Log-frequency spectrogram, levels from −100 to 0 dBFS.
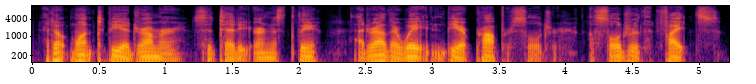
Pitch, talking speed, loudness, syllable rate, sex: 90 Hz, 240 wpm, -21 LUFS, 6.8 syllables/s, male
